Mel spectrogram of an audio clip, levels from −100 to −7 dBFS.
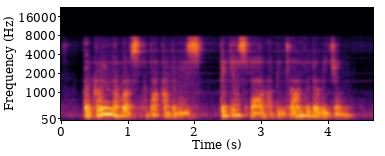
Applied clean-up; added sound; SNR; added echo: neural separator model SepFormer DNS4.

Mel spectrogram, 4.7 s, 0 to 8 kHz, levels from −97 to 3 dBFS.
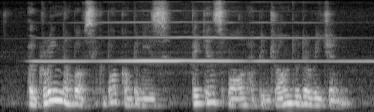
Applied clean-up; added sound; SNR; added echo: none; Wind instrument, woodwind instrument; 9 dB; reverberation time 0.3 s.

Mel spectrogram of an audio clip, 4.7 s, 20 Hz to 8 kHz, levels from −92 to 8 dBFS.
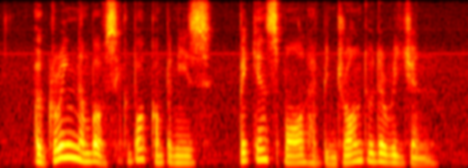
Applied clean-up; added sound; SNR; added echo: none; none; none; none.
